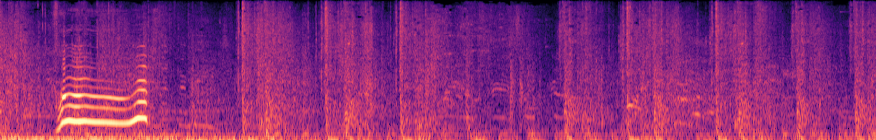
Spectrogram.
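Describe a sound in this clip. Gunshots crack repeatedly nearby.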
